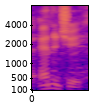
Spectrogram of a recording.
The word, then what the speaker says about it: Energy: Well, I loved Caroline Gratze from NRJ in Berlin, or rather Energy, because they're not pronounced NRJ in Berlin.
